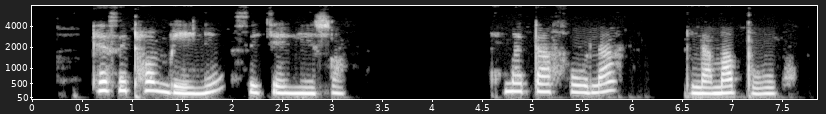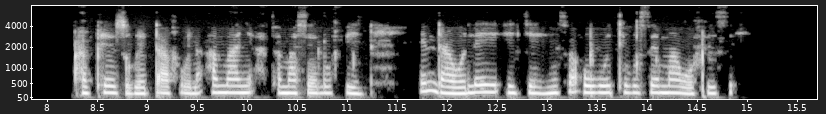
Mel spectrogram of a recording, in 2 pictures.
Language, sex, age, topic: North Ndebele, female, 25-35, education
